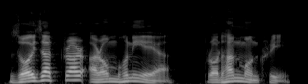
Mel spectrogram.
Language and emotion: Assamese, neutral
